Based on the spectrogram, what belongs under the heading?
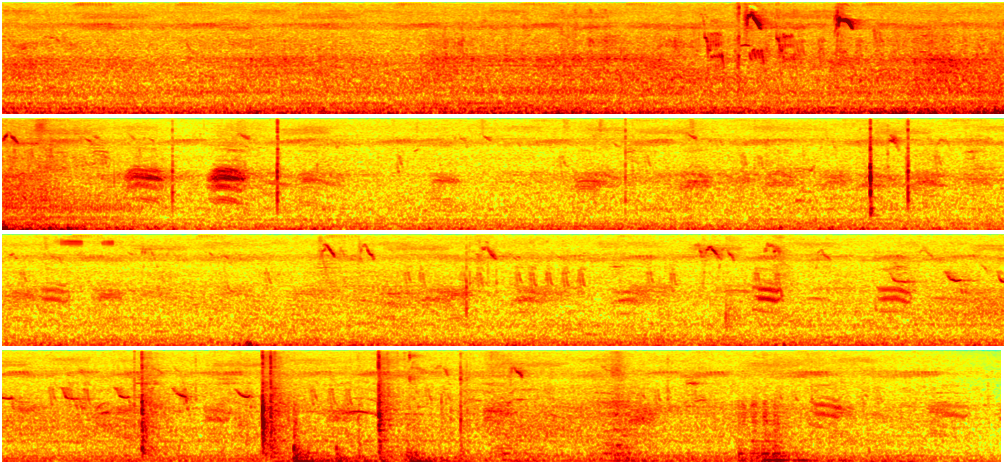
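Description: Birds calling over open farmland, with many short chirps and calls scattered through. A steady rushing noise underneath drops away about eight seconds in, and a few sharp clicks come later.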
